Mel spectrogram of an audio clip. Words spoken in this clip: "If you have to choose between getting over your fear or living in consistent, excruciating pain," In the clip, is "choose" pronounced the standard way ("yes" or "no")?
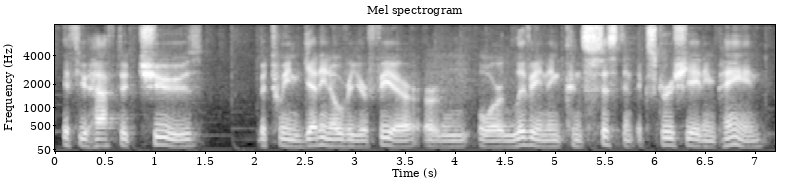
yes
